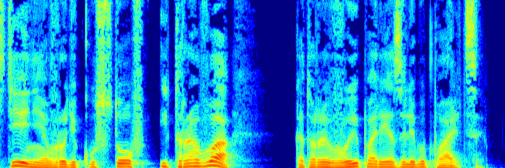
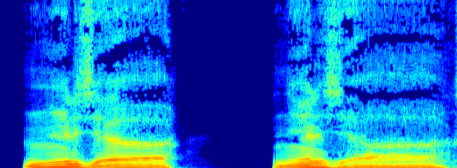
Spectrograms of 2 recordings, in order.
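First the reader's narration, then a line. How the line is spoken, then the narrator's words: Sleepy. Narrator (Russian): сонно повторила Гого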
